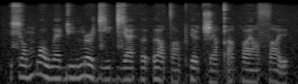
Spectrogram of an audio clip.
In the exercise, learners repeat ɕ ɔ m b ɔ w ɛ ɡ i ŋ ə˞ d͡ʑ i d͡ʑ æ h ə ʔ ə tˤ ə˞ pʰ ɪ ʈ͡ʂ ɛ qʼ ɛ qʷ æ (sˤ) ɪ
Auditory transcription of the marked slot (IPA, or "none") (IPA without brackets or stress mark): sˤ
